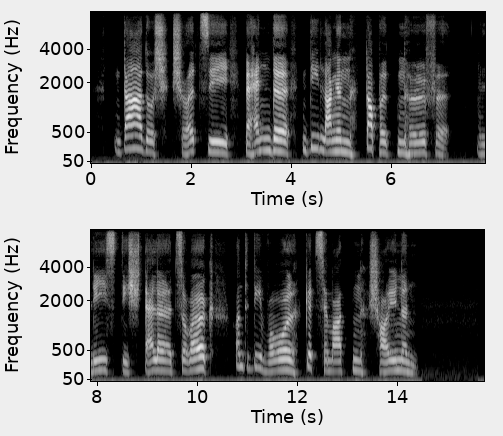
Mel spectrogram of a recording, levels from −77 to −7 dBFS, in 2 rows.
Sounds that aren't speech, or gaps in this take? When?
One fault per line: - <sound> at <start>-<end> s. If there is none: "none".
none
